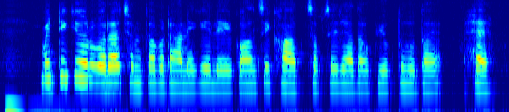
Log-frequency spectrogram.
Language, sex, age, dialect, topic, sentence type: Hindi, female, 25-30, Garhwali, agriculture, question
